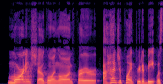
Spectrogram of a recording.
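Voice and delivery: normal talking voice

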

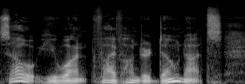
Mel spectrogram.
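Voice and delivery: porn-style film voice. Retelling a commercial take, asking about 500 donuts like the Matrix man mixed with porn. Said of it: "say it like the man in the Matrix mixed with pornography".

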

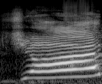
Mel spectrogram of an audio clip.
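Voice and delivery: shrill, very high, loud, long frightened cry. Acting out a horror movie character running toward a sound: acting out a horror movie victim calling out. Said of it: "starts running toward the sound".

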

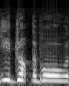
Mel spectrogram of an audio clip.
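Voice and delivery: mock screaming. Quoting a woman who screamed at the speaker while pointing: retelling a scream. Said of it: "she's just screaming at me".

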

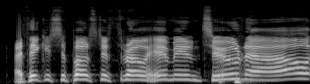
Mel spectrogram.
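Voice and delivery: high, shouted yell. Voicing a character who calls out from the river: yelling. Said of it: "yells Butthole from the river".

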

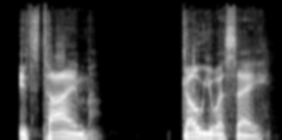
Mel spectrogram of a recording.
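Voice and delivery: very slow, measured, drawn-out delivery, each word stretched. Retelling a short video clip in Arnold Schwarzenegger impression. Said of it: "Arnold Schwarzenegger's face, and he just goes".

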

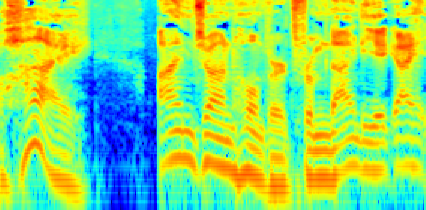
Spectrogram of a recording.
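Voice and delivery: slow, measured, deliberate announcement-style voiceover. Speaker retells recording his Safeway store voiceover, in slow voiceover delivery. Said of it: "You have to do it like all slow and stuff".

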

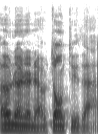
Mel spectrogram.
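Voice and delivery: put-on slurred speech. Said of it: "kinda slurring off".

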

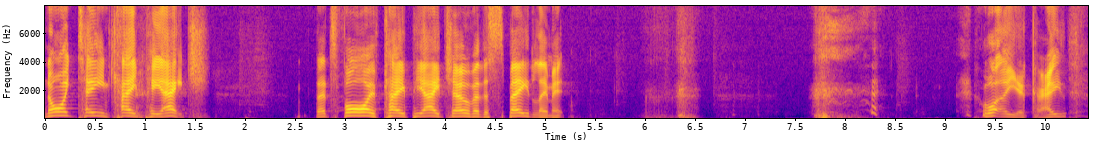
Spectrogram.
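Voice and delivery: loud, shrill, high put-on New Zealand accent. Playing a traffic cop stopping a speeding driver, New Zealand accent. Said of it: "I think I'm doing New Zealand".

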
